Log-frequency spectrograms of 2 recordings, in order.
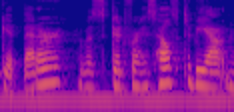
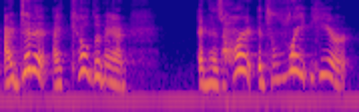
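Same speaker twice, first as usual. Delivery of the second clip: louder, higher frantic confession shout; confessing scream; 5 semitones higher, 10 dB louder than usual. Acted. Murderer screams his confession at the police. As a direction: blurt it out like the guilt finally broke you. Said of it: "I just jump up and scream".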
